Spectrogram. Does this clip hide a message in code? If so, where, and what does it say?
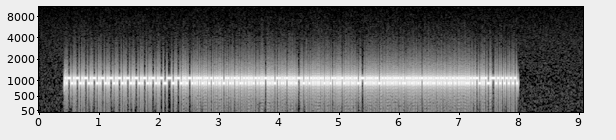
Yes: NAVTEX (SITOR-B), 100 baud, 170 Hz shift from 0.4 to 8.0 s, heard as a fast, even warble, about 1000 Hz centre. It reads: ZCZC VB76 FORECAST: WIND S 5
